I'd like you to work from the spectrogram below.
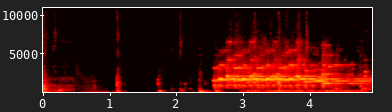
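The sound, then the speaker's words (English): A jazzy, melodic phone ringtone follows a few short clicks and taps, then plays steadily and loudly to the end with bright layered tones over a low sustained note. “one second, let me chill that phone. Very jazzy. Nice.”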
